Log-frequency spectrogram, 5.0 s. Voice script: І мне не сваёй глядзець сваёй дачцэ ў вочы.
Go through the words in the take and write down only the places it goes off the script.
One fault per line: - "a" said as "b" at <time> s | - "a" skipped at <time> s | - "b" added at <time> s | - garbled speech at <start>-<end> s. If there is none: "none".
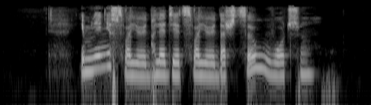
none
